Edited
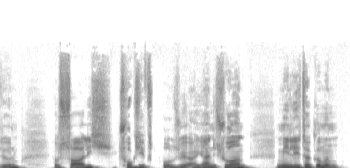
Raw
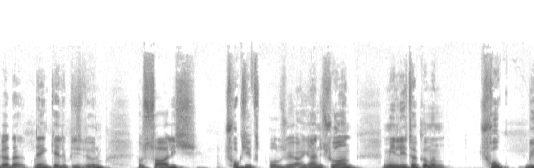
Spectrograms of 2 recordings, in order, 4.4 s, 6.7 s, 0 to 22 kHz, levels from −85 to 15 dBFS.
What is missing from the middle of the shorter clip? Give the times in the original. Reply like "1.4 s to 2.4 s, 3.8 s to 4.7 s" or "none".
2.5 s to 2.8 s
